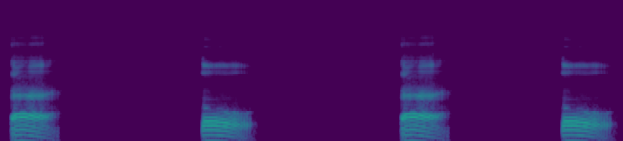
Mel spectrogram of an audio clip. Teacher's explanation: tempat keluar huruf ta dan th adalah sama yaitu ujung lidah menempel di sebagian pangkal gigi seri atas dan gusi di atasnya. Bedanya kalau ta mempunyai sifat hams dan istifal, yakni saat dibunyikan ada suara musa nafas yang terdengar dan dibaca tipis sehingga posisi lidah atau pangkal lidah itu rileks, tidak terangkat.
